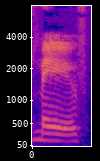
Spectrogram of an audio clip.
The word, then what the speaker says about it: Maeve: And I'm just like, no, she's French. It's pronounced Maeve. Please.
